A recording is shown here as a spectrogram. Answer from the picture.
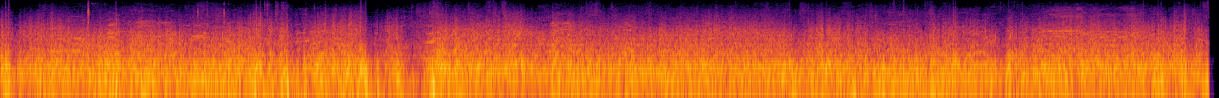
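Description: Wind buffeting the camcorder's microphone, a loud steady rumble, with a brief lull about two seconds in.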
